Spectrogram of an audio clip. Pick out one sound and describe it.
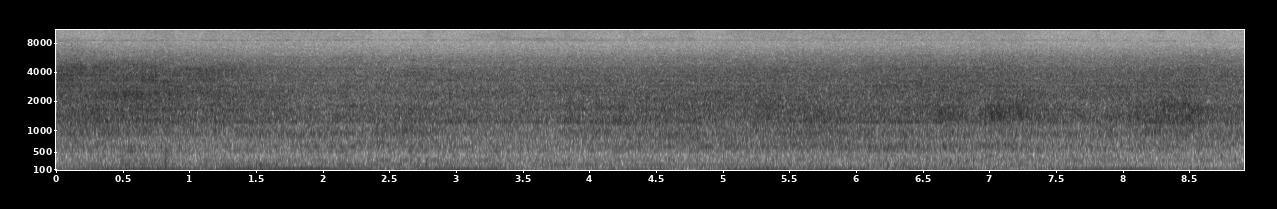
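A helicopter's engine whines steadily nearby.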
